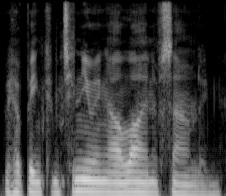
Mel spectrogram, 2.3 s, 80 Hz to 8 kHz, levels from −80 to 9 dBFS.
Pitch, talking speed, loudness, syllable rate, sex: 110 Hz, 210 wpm, -15 LUFS, 5.1 syllables/s, male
